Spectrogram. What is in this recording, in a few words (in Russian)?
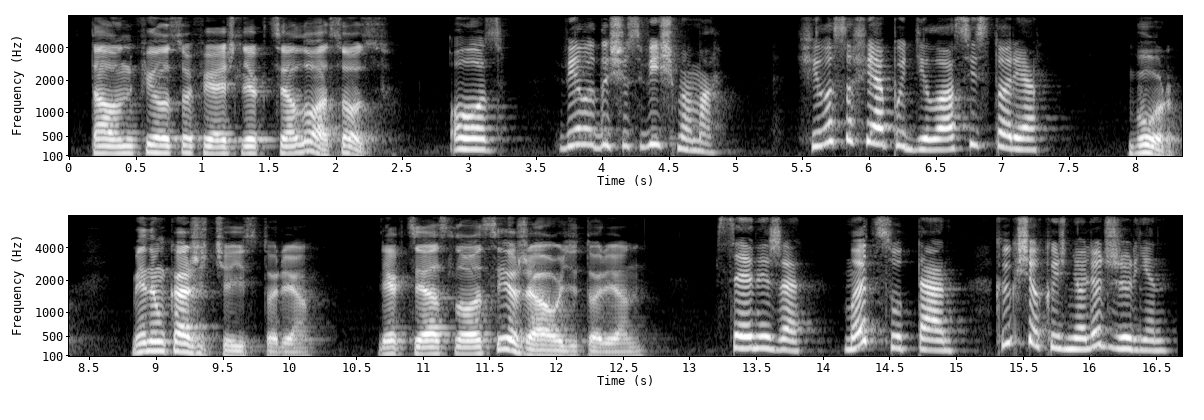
dialog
